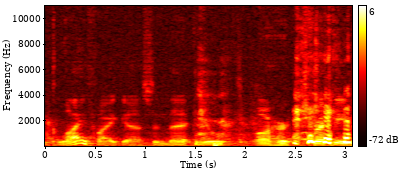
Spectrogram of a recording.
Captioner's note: both laughing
